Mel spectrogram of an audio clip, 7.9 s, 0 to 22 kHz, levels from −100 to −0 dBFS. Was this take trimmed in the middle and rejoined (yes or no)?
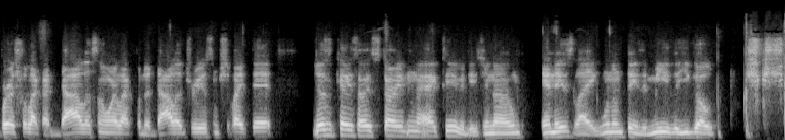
no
